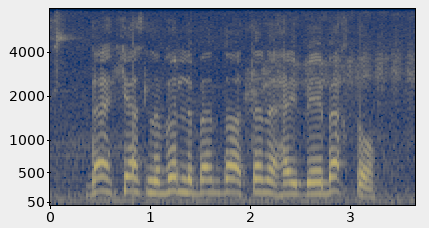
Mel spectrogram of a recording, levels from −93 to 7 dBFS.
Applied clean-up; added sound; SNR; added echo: none; Bird; 18 dB; none.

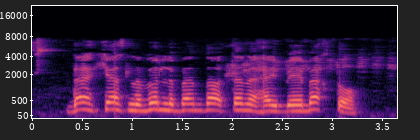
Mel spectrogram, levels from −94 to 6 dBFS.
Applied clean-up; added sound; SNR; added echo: classical method log-MMSE.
